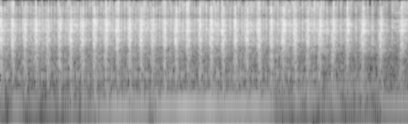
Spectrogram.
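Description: Electric sewing machine stitching a pocket onto cotton pajamas, running steadily with a fast, even mechanical whir and rapid needle rhythm, close and continuous, with a brief slowdown near the middle.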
